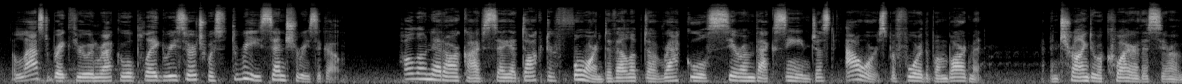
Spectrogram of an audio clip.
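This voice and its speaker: An actress playing a plague researcher in a video game, with a dry, ironic, measured delivery. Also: female voice, fairly low pitch, a little hiss or hum, close to an everyday voice. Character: wry female plague researcher. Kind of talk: game cutscene acting.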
